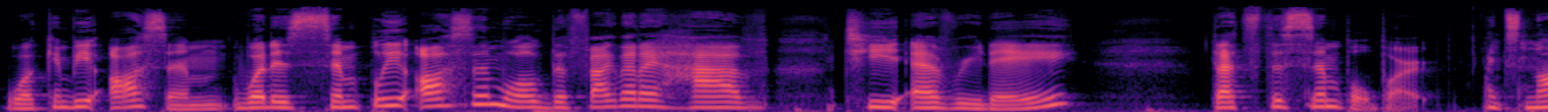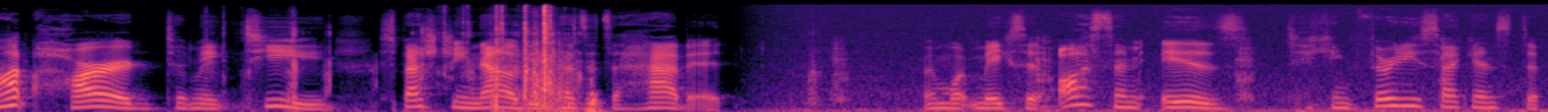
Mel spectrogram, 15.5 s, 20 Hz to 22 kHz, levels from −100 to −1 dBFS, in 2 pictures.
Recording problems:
household noises; very loud; from 9 s on; 4 dB above the speech

